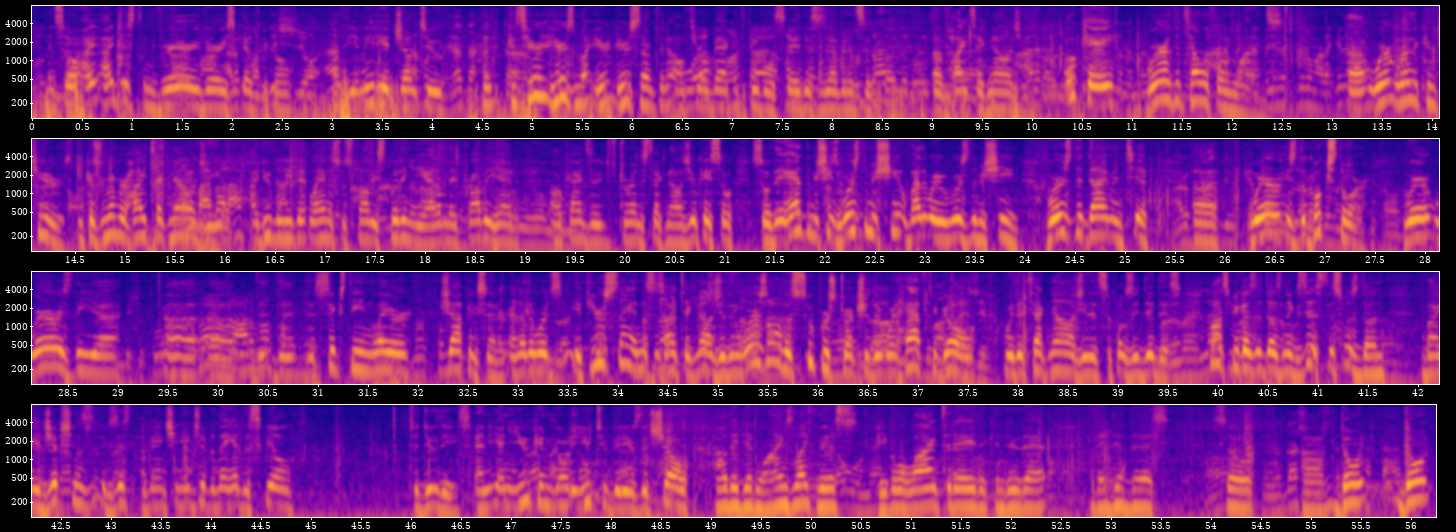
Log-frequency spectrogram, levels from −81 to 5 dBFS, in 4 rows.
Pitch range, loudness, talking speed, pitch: 155-195 Hz, -22 LUFS, 200 wpm, 170 Hz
